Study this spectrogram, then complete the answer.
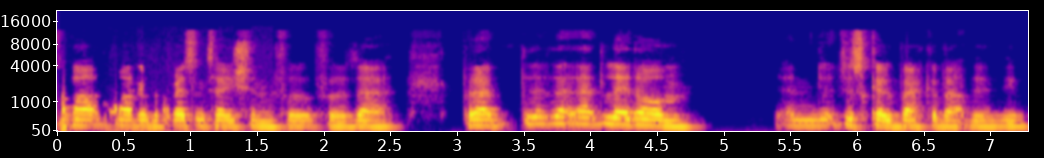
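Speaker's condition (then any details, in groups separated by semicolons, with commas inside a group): Parkinson's disease; physiotherapy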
